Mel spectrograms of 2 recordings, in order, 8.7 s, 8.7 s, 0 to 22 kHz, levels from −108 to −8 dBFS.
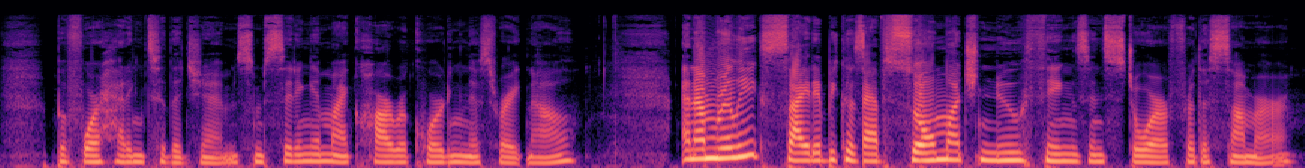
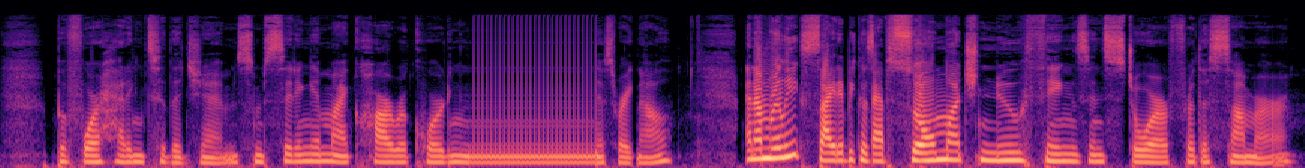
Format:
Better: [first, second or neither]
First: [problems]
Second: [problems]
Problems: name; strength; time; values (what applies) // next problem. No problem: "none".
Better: first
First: none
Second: audio freezing; at 3 s for 1 s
